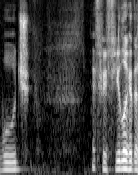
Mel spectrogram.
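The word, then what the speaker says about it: Łódź: center of Poland called wooj if you look at the spelling you would and you see how it's spelled you'd think it's called lods but it's actually pronounced wooj and we had a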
